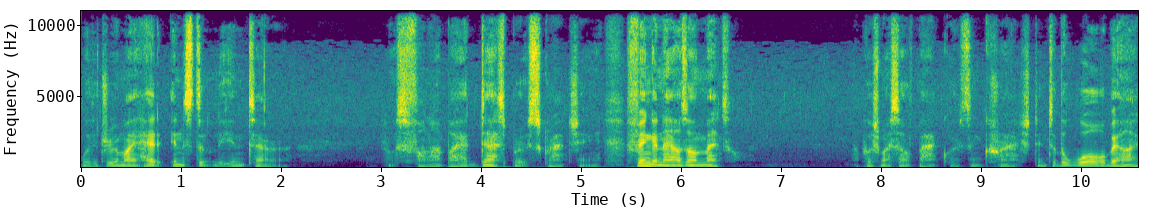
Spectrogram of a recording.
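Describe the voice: A man speaks in a low voice with a slightly husky edge and ordinary pitch variation.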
